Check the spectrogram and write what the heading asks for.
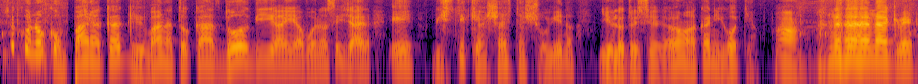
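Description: A man's voice: on the high side, a bit bright. A man with a Salta Argentine accent, chatting casually on a live stream, reading out viewer comments and greeting people with jokes. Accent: Salta Argentine Spanish. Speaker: musician hosting a live stream.

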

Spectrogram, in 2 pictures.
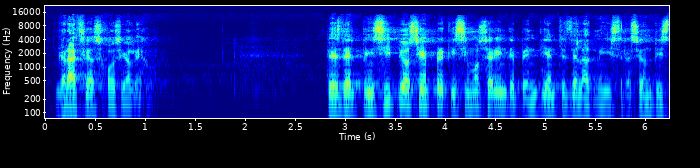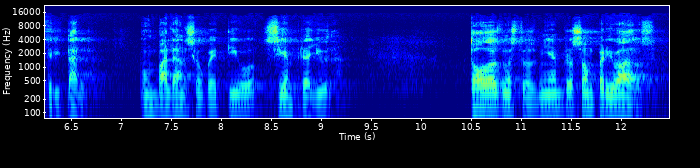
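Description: A Colombian board chairman with a mid-range voice delivers a formal speech from a podium microphone on a stand in a large banquet hall. Reading from his notes, he sounds measured and earnest, with small restarts here and there.

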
